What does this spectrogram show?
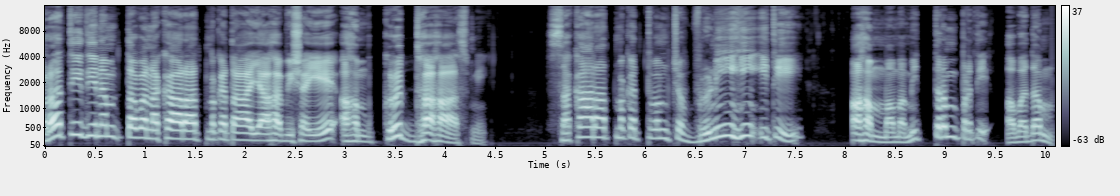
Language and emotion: Sanskrit, angry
